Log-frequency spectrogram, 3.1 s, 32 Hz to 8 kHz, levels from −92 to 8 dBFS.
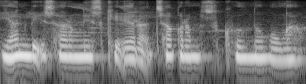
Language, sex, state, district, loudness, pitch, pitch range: Garo, male, Meghalaya, South Garo Hills, -14 LUFS, 190 Hz, 180-200 Hz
